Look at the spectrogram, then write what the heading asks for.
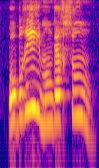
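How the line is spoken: Shouted. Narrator (French): cria-t-elle

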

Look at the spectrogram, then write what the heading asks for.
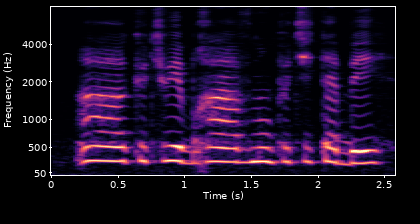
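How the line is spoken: Exclaimed. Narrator (French): s'écriait la Marietta

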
